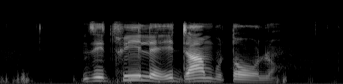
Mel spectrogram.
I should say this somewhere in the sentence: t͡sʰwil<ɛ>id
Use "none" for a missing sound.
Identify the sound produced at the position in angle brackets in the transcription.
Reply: ɛ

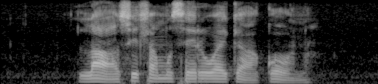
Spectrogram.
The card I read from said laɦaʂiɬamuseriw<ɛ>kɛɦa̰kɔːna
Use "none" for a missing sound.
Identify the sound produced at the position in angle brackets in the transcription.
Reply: a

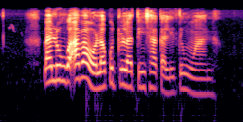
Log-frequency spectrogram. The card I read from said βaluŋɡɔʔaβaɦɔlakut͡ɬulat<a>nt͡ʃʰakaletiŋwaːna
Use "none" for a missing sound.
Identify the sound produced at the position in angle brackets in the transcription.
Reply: i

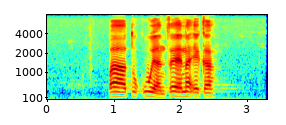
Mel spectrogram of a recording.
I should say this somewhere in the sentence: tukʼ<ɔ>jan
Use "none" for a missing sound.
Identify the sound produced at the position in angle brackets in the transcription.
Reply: u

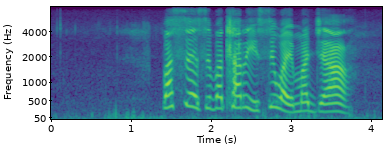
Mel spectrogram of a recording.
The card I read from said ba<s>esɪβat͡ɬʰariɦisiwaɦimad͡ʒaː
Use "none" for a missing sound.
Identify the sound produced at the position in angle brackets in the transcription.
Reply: s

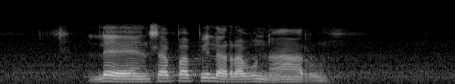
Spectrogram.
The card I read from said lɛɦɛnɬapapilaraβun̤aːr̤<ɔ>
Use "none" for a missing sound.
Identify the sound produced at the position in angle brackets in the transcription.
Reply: u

